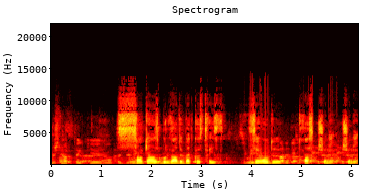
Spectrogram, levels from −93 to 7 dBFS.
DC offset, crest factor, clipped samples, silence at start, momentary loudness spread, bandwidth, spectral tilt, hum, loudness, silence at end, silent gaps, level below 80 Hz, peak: under 0.1%; 18 dB; under 0.1%; 0.05 s; 20 LU; 12 kHz; -2.5 dB/octave; none; -19 LUFS; 0 s; none; -58 dBFS; -2 dBFS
